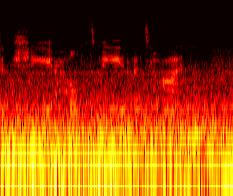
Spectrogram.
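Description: Steady low rumble of a car's cabin on the move, road and engine noise, under a woman talking.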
